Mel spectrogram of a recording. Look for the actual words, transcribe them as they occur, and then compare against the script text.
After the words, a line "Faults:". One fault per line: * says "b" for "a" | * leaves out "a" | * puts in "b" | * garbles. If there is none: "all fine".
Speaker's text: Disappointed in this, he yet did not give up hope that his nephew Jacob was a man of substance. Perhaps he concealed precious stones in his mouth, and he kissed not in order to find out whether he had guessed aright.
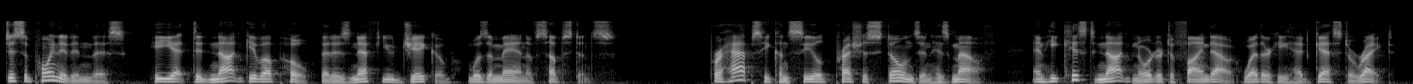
Disappointed in this, he yet did not give up hope that his nephew Jacob was a man of substance. Perhaps he concealed precious stones in his mouth, and he kissed not in order to find out whether he had guessed aright.
Faults:
all fine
